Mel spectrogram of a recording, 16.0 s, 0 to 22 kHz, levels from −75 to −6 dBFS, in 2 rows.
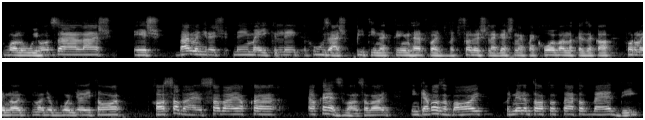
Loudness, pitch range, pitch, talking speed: -25 LUFS, 145-185 Hz, 155 Hz, 155 wpm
